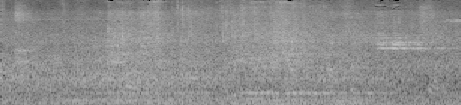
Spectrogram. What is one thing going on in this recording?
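A bus drives past with an engine hum.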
